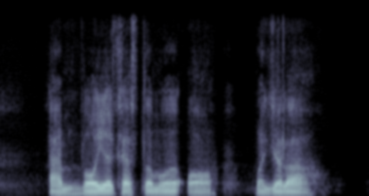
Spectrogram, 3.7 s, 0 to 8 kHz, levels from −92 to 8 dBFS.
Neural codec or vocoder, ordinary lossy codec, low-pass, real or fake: codec, 16 kHz, 8 kbps, FunCodec, trained on LibriTTS, 25 frames a second; none; 7.2 kHz; fake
